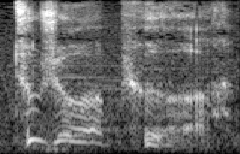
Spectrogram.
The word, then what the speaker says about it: Toujours pur: Toujours pur. Ha! Toujours pur.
